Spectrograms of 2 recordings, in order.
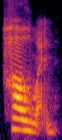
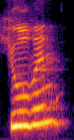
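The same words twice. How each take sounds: First: "Halwyn" said HAL-win, falling, settled; "Halwyn" repeated back carefully like Darwin; corrected name. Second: "Hulwin" said with a high rising hoo, unsure; "Hulwin" guessed as HOOL-win, asking; mispronounced name. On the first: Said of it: "it's like Darwin, but with a H". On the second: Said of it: "tell me how to pronounce your name". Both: Shown as a demonstration.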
